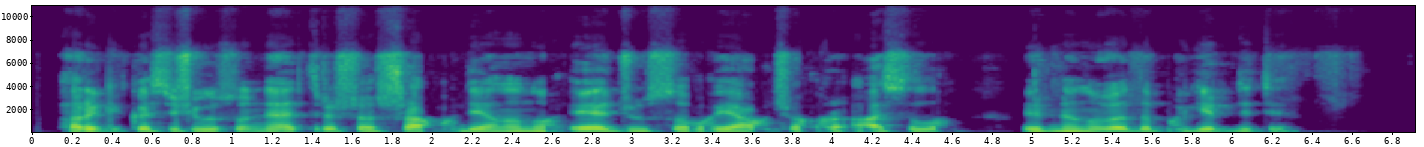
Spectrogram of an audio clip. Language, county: Lithuanian, Utena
